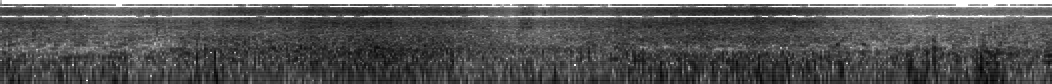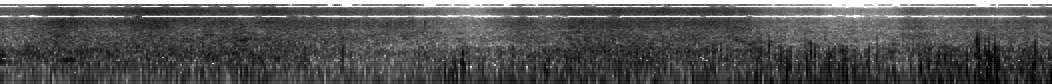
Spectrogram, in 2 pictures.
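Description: Water splashes and churns against the side of a moving boat.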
